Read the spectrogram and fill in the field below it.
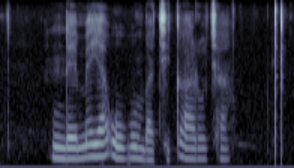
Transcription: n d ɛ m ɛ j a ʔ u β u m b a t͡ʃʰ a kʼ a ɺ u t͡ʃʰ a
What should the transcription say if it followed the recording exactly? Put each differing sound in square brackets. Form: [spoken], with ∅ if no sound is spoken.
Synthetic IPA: n d ɛ m ɛ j a ʔ u β u m b a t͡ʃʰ [i] kʼ a ɺ [ɔ] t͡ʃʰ a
